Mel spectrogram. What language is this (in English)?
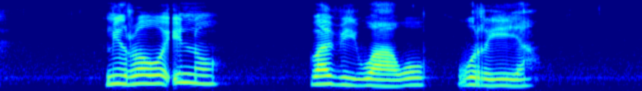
Venda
